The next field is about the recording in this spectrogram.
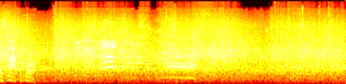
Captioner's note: audience clapping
